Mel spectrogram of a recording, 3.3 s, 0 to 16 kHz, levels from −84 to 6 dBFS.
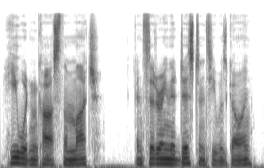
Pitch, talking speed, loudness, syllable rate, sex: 100 Hz, 200 wpm, -16 LUFS, 5.9 syllables/s, male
